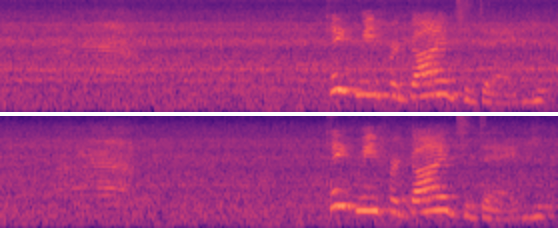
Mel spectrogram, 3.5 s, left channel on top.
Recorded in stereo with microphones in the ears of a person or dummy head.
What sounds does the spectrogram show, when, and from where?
0.3 s a cat meowing: 15° right (ahead or behind), 1.8 m
2.0 s a woman speaking: 5° right (ahead or behind), 0.6 m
